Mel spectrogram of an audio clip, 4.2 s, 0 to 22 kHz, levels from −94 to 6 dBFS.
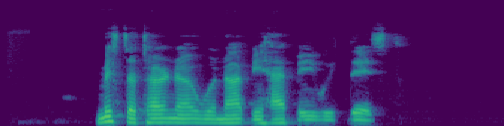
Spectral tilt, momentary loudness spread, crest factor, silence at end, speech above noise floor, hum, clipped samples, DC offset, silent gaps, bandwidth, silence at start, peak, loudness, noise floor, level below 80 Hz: -5.5 dB/octave; 7 LU; 20 dB; 1 s; 60 dB; none; under 0.1%; under 0.1%; none; 9.4 kHz; 0.8 s; -10 dBFS; -28 LUFS; -87 dBFS; -66 dBFS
